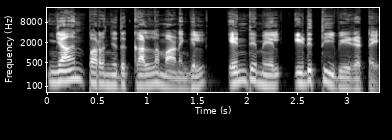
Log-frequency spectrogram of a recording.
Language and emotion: Malayalam, neutral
